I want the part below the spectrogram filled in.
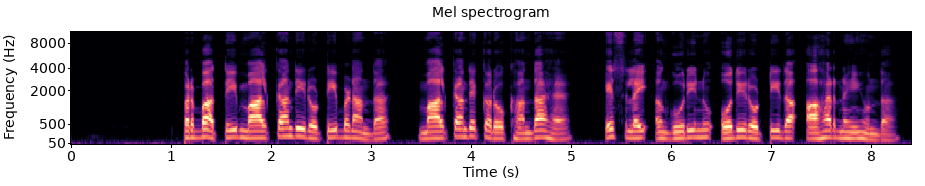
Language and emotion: Punjabi, neutral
